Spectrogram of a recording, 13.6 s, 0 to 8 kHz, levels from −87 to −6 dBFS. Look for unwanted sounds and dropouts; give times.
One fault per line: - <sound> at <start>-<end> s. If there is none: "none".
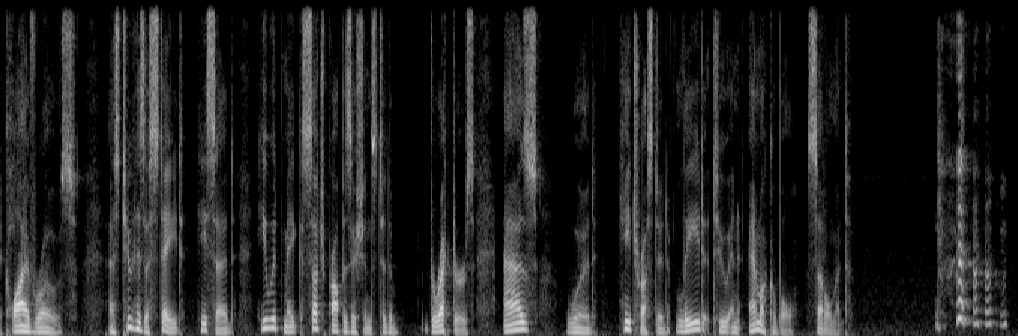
- laugh at 12.5-13.4 s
